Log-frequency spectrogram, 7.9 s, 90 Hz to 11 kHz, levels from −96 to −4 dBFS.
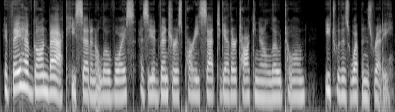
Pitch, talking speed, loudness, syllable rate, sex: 190 Hz, 205 wpm, -21 LUFS, 5.1 syllables/s, female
